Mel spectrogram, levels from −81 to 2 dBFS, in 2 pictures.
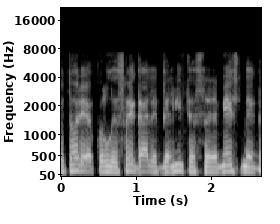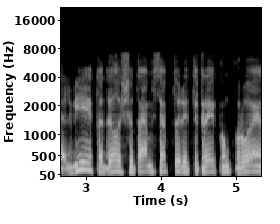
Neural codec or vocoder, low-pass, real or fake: none; 7.2 kHz; real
